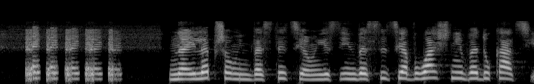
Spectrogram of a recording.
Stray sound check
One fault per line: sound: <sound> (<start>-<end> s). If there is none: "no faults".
sound: laugh (0.3-1.2 s)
